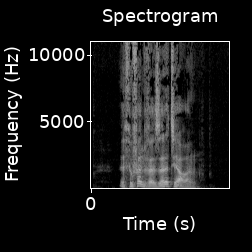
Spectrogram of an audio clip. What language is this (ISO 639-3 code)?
kab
